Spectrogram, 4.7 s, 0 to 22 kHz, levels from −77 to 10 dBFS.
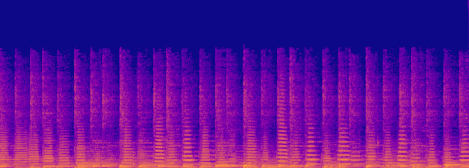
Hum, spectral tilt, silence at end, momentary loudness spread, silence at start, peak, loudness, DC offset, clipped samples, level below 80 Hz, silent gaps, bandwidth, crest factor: none; -5 dB/octave; 0 s; 3 LU; 0 s; -2 dBFS; -19 LUFS; under 0.1%; under 0.1%; -44 dBFS; none; 16 kHz; 18 dB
